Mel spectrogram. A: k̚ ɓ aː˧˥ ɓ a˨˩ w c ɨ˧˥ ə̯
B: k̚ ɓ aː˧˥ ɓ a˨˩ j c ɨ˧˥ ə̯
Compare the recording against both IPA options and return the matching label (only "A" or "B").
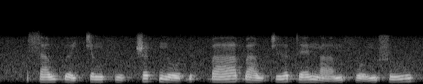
A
